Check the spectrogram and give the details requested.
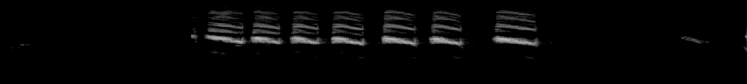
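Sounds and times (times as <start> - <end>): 
Chinese hwamei whistling: 1.9 - 5.4.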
